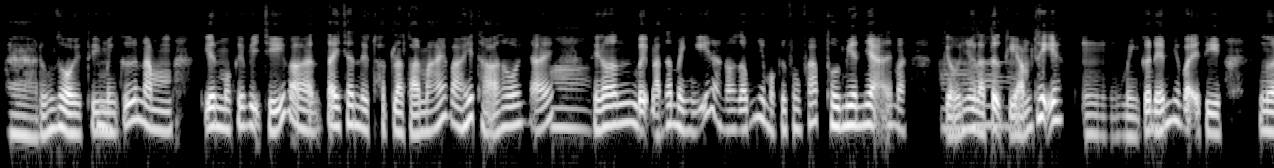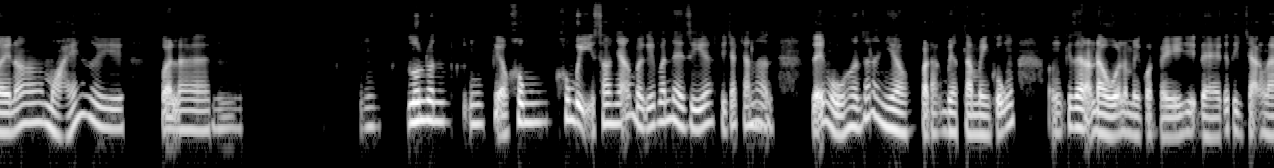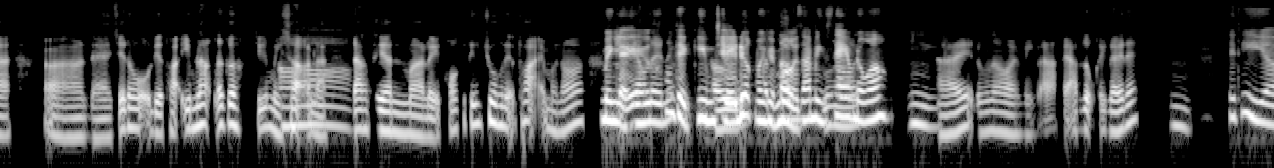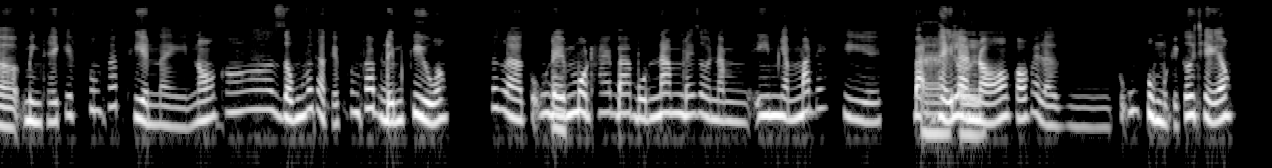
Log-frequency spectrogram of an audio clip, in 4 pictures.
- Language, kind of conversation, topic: Vietnamese, podcast, Mẹo ngủ ngon để mau hồi phục
- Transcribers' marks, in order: other background noise; tapping; "nhẹ" said as "nhạ"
